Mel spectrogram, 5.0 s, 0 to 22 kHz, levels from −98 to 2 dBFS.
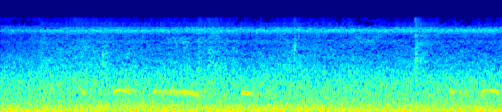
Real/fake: real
